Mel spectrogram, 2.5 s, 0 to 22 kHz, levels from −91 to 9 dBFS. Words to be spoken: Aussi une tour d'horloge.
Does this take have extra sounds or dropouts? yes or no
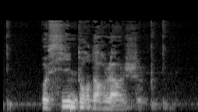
no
